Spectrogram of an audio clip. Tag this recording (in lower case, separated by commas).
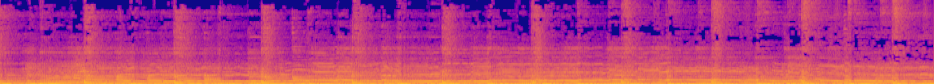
rock and roll, musical instrument, blues, music, guitar, plucked string instrument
